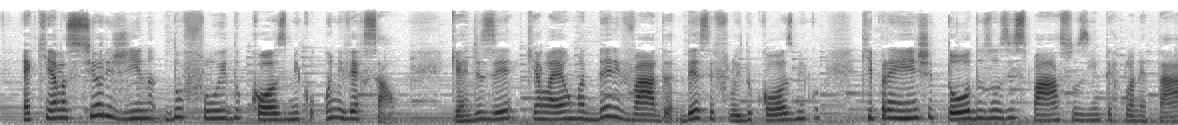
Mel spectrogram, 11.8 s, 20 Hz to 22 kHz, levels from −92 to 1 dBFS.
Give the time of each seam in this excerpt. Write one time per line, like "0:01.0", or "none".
0:09.2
